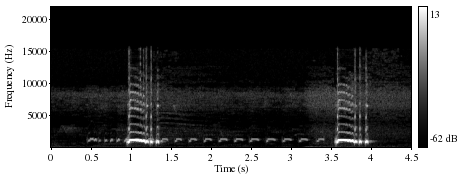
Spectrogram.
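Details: Domestic local zebra dove in full, loud song meant to coax other doves into singing: two strong rich coos about two and a half seconds apart, linked by a steady string of quick, soft, clipped notes, with faint low rumble beneath.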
